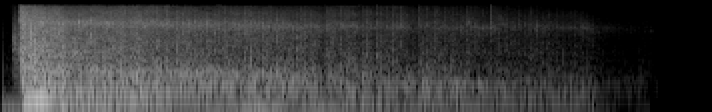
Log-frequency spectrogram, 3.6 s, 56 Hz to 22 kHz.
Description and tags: Balloon-Deflate-03
Balloon deflating. Recorded with Zoom H4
